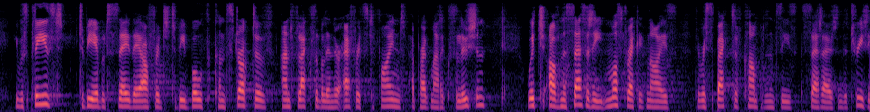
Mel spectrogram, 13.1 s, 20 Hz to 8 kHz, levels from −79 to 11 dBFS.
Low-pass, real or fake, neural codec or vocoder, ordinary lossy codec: 7.2 kHz; fake; autoencoder, 48 kHz, 128 numbers a frame, DAC-VAE, trained on Japanese speech; none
